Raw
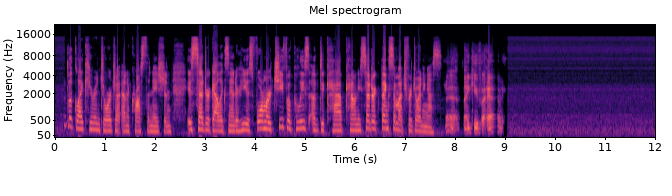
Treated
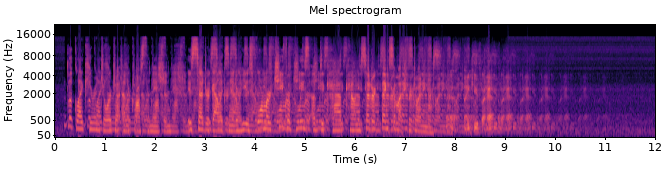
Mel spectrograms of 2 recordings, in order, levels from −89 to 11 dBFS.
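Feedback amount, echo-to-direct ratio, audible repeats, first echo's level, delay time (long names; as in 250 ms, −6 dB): 56%, −7.0 dB, 6, −8.5 dB, 384 ms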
